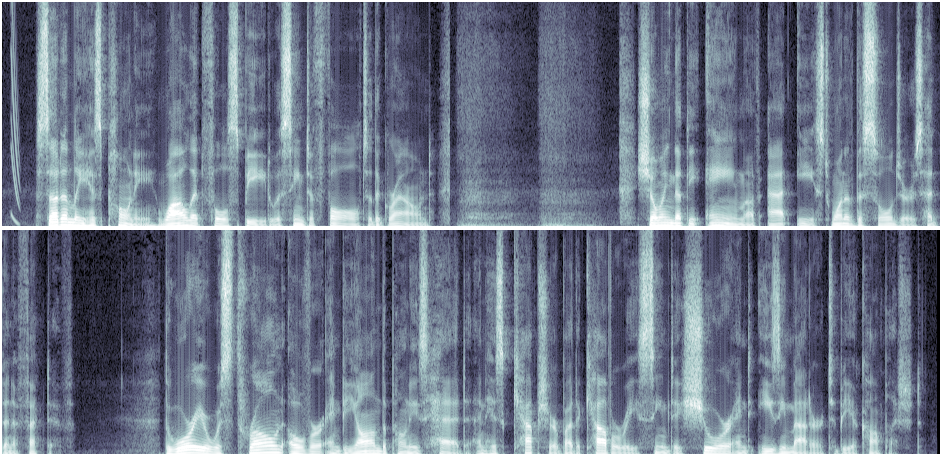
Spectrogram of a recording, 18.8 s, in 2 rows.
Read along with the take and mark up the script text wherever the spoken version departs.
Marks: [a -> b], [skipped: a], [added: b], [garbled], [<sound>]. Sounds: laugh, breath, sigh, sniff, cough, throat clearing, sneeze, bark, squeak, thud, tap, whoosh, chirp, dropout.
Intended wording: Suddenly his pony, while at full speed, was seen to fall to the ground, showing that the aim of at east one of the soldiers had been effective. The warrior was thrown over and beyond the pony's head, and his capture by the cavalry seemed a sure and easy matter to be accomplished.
[chirp] Suddenly his pony, while at full speed, was seen to fall to the ground, [breath] showing that the aim of at east one of the soldiers had been effective. The warrior was thrown over and beyond the pony's head, and his capture by the cavalry seemed a sure and easy matter to be accomplished.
